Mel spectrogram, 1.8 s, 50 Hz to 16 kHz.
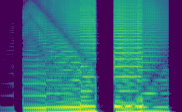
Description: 2 STEP 131 SYN, House Side Of 2 Step; USB Soundscan vol.51; AKAI

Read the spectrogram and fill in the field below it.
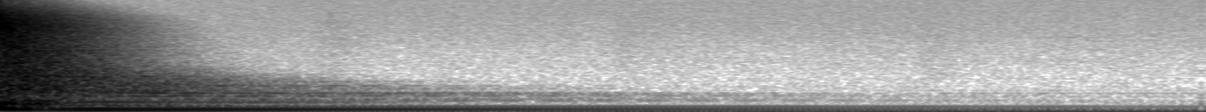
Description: Toms, Drums; Bob Clearmountain Drums I

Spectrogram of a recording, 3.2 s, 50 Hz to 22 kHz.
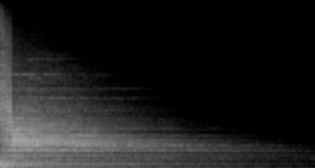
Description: RESO RYD, Drum Kit; Drum Kit1

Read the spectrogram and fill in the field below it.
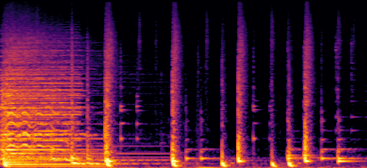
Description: breaks

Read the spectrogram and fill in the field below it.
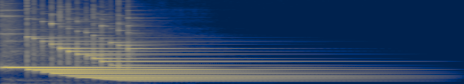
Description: VIBE LICKS; Sampleheads - Dave Samuels Marimba & Vibes

